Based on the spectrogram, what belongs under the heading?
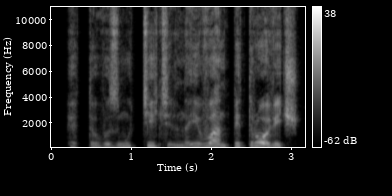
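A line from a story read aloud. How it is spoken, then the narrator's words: Tearful voice. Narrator (Russian): заговорил плачущим голосом Грохольский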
